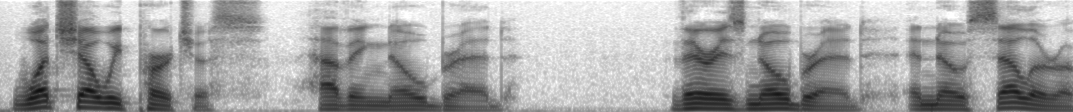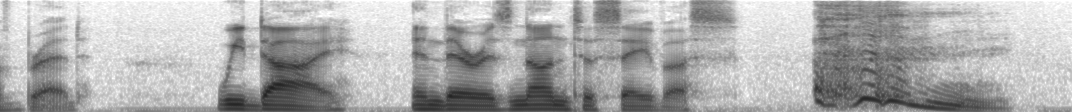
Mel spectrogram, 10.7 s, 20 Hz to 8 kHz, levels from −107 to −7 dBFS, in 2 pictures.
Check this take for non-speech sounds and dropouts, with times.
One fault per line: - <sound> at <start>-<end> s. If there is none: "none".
- throat clearing at 9.4-10.4 s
